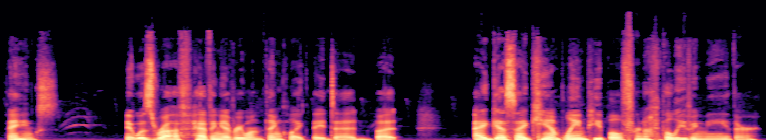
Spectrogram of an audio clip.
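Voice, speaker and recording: A woman acts as a kind small-town woman in an audio drama. Her voice is slightly low, forgiving in manner, with a very dry sound. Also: fairly even intonation, moderate pace, gravelly, darkish tone, no room sound.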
